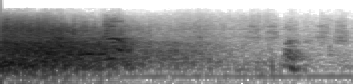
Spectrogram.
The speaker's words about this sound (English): He's going to shoot.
